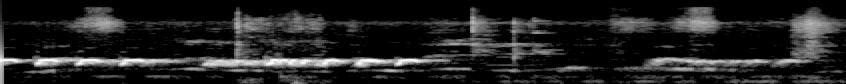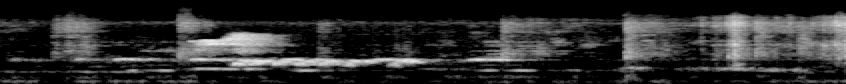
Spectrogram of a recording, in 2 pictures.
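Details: A local zebra dove singing actively and clearly opens with a strong run of rapid coo pulses, then softer rolling phrases, over faint low rumbling in the background.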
